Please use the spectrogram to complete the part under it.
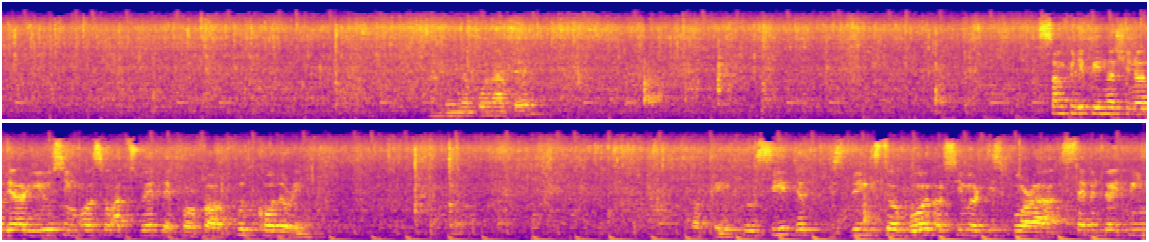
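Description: A spatula stirs and scrapes through food in a pan.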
